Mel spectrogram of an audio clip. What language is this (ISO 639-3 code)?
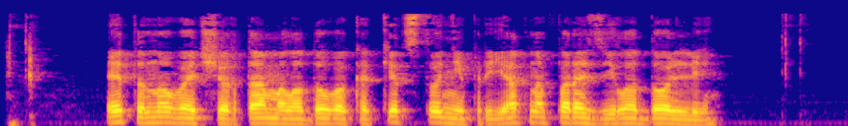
rus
